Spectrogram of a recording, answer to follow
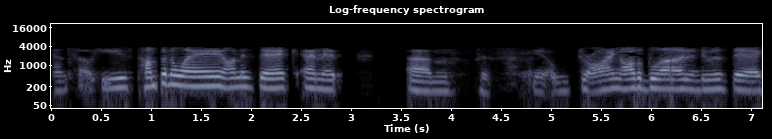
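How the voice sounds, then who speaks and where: Pitch varies in an ordinary way at a moderate pace, in a plain, everyday voice. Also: woman. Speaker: anonymous secret-hotline caller. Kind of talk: recorded voicemail anecdote. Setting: phone voicemail.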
